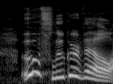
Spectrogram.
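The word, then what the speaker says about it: Pflugerville: Flugerville. I'm gonna go ahead and pronounce that one for Shannon because she might not it the P is silent.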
